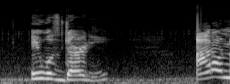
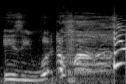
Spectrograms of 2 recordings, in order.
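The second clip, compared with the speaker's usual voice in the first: breaking into laughter. Retold or imitated. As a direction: question bursting into a laugh. Retells cracking up at Tony's slowness.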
